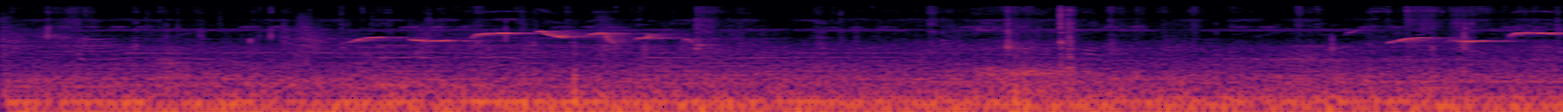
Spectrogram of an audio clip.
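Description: A bird sings a short phrase of rising and falling whistled notes twice, about two seconds in and again near the end, over a steady low rumble with faint irregular clicks.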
